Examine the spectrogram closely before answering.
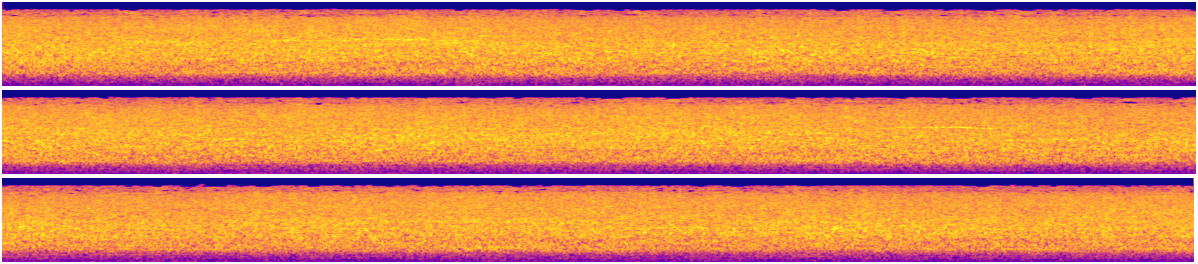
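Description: A large crowd cheers steadily in an echoing arena.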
